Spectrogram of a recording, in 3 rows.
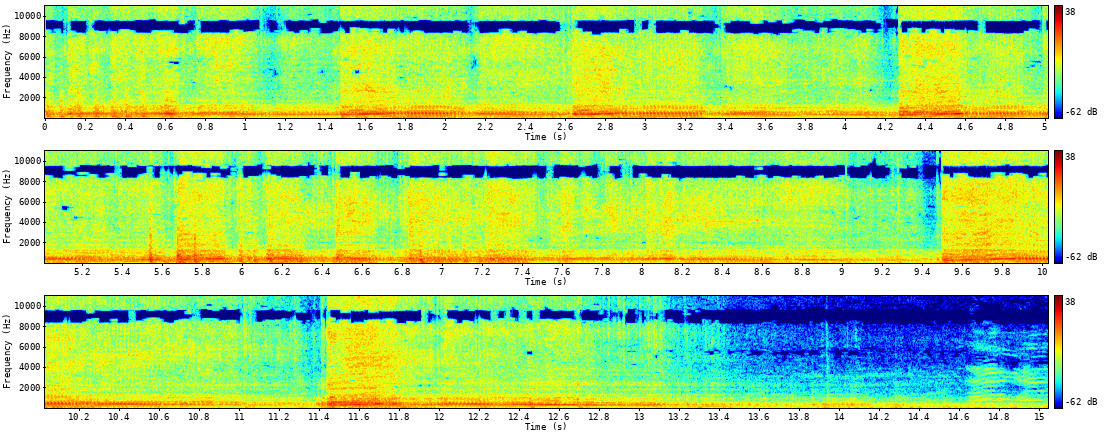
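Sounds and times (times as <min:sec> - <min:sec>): car engine revving: 0:00.0 - 0:14.2.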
